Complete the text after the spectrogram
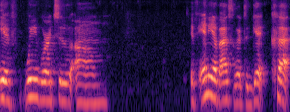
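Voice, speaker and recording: A woman with an American accent speaks at a fairly low pitch in a flat monotone, her loudness swinging widely, with long, frequent pauses. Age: 60s. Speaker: livestream host. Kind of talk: casual chat. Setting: livestream with live chat. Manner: halting.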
